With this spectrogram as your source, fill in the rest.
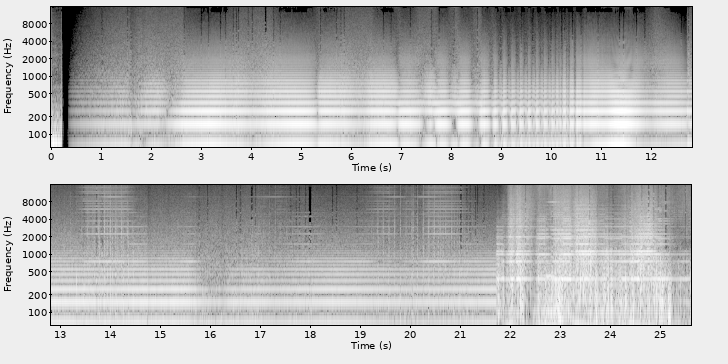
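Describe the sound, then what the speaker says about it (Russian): An FM generator device picks up electromagnetic interference from electrical appliances as a loud buzzing mains-like hum with layered tones that shift and pulse, then turns into harsher, brighter noise near the end, with no voices. "FM-генераторы, которые снимают нойз и всякие помехи с электроприборов"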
